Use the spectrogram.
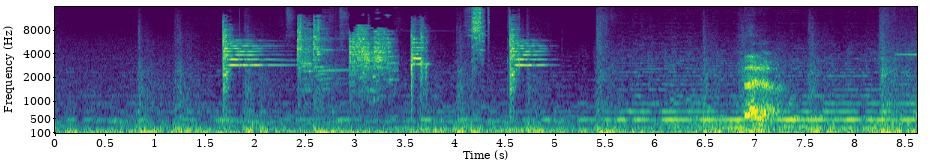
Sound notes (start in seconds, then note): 1.6 swords Clashing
